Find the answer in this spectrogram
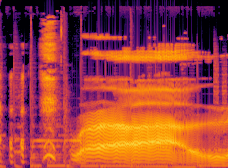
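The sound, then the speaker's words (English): A person imitates a frog's croak with a few short throaty grunts, then a long, loud, wavering low groan held for a couple of seconds. “I moonlight as a frog impersonator, so...”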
